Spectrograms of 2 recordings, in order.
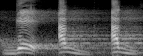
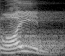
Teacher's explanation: gain Arab itu bukan G dalam bahasa Indonesia secara makhraj itu sudah bergeser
